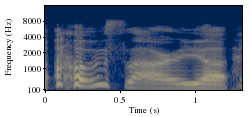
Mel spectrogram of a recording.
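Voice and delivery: laughing through I'm sorry; laughing apology. Real, not acted. Reacting to the Israelites clip, laughing helplessly. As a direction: crack up mid-word, a bit slow.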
